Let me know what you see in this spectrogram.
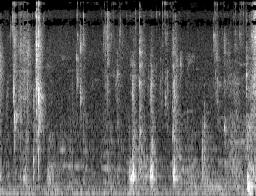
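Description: Close-miked chewing and mouth sounds of a person eating baby octopus: irregular short smacks and clicks, busier around the middle and again near the end.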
